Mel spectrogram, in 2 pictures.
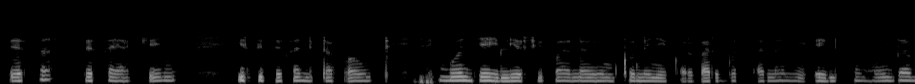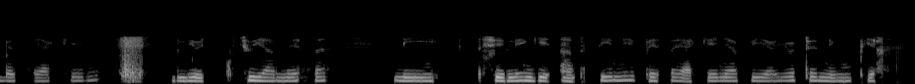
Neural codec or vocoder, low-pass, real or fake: vocoder, 44.1 kHz, 128 mel bands every 256 samples, BigVGAN v2; 3.6 kHz; fake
